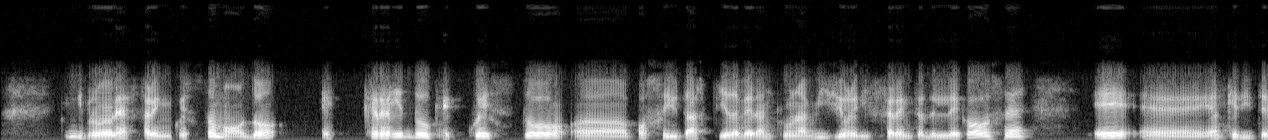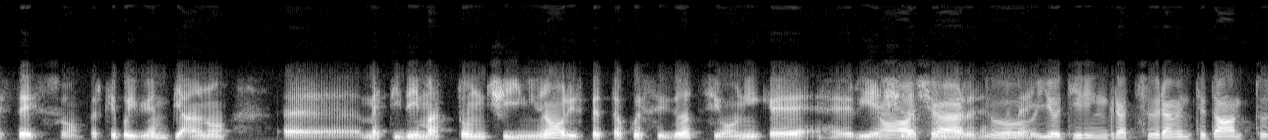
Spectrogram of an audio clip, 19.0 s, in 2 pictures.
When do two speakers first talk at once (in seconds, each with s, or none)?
16.1 s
